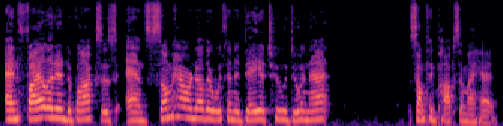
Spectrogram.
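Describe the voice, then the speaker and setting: Casting: middle-aged woman, chatty interview guest, animated storyteller who acts out quotes. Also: fairly high pitch, fairly quick. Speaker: guest artist. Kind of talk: casual interview conversation.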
